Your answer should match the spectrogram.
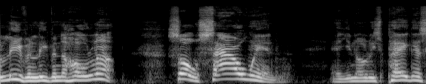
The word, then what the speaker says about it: Samhain: But then you throw in the pagans who were into something called, it's spelled Samhain, but it's pronounced, I believe, Samhain. Samhain.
